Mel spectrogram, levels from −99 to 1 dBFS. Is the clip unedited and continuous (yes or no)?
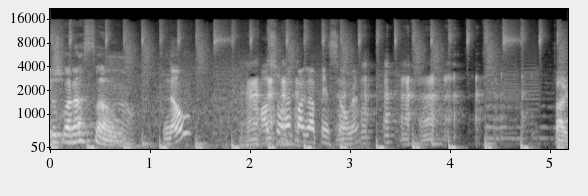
yes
